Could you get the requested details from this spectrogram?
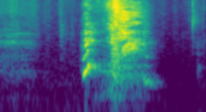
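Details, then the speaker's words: Acted sneeze from a compilation, with the speaker describing an allergy sneezing fit: a brief indrawn catch, then a single loud, forceful hissing sneeze. "I'm having another sneeze attack ooh so sorry I'm uh definitely uh having such a time with my allergies and everything"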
